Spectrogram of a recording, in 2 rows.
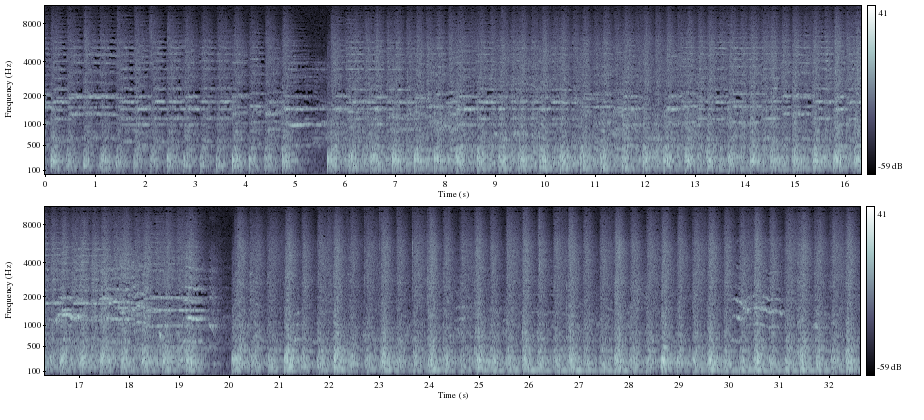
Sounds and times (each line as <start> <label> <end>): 0.0 several bands playing catalan folklore music 32.6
